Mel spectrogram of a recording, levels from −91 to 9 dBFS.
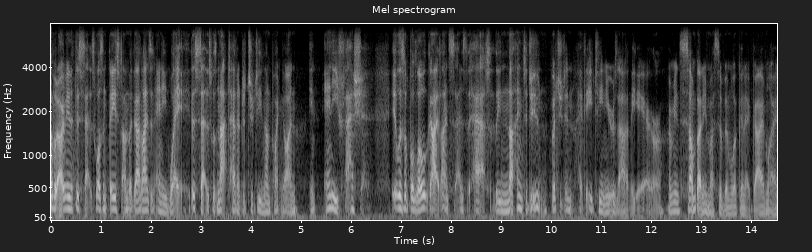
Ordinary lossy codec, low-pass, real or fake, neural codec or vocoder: Opus, 24 kbps; 7.2 kHz; fake; autoencoder, 22.05 kHz, a latent of 192 numbers a frame, VITS, trained on many speakers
